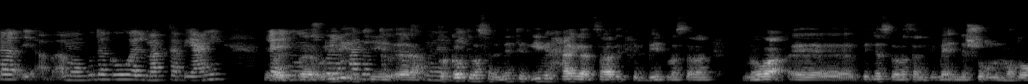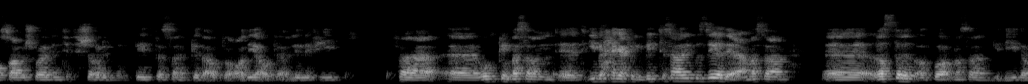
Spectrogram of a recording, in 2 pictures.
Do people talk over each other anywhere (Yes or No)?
Yes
